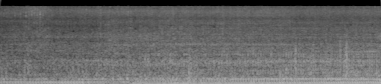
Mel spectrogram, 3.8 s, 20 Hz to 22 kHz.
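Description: Bajaj Pulsar NS160 motorcycle engine revving up under acceleration, a loud, close, steady drone whose pitch shifts and climbs partway through, running continuously with no talk.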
